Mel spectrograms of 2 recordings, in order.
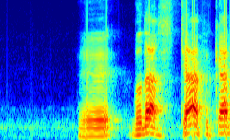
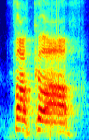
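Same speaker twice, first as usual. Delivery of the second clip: high, loud, explosive dismissal; re-enacted yell to send them running; angry shout; 12 semitones higher, 8 dB louder than usual. Gunman chasing off the crew, angry shout. Retold yelling at crew to leave.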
